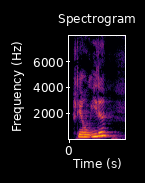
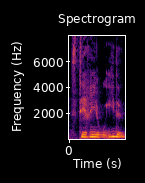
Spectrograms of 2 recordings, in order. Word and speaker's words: Steroide: Weil hatte ich ja schon mal erzählt, das ist diejenige, ähm, die ja eine, äh, des Dopings überführt wurde, Steroide. Mhm ich weiß immer nicht, ob ich es richtig aussprechen will. Ich wurde schon mal heftig ausgelacht, weil ich glaube, ich Stereoide gesagt habe.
